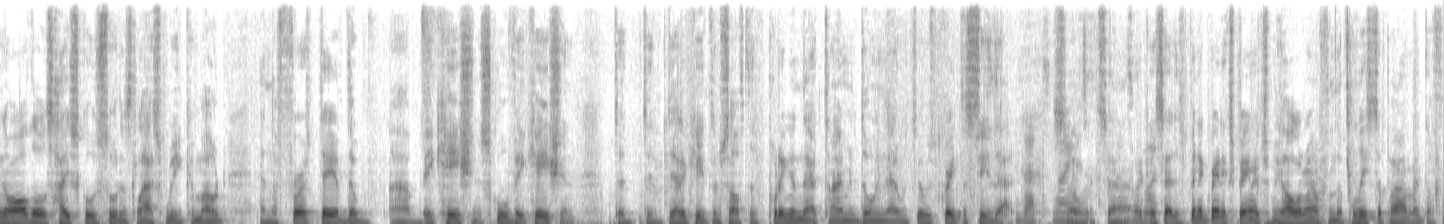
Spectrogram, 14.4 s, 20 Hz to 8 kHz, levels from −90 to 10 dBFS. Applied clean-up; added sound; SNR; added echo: neural mask model Resemble Enhance denoiser.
